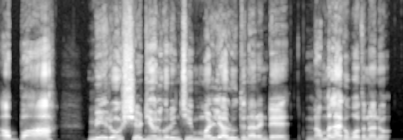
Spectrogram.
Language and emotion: Telugu, disgusted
